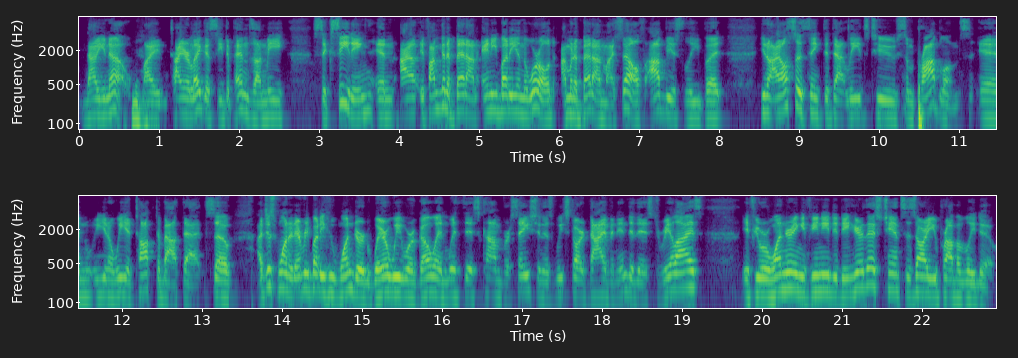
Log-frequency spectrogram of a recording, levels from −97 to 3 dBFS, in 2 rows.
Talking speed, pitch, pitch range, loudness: 225 wpm, 145 Hz, 130-170 Hz, -20 LUFS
